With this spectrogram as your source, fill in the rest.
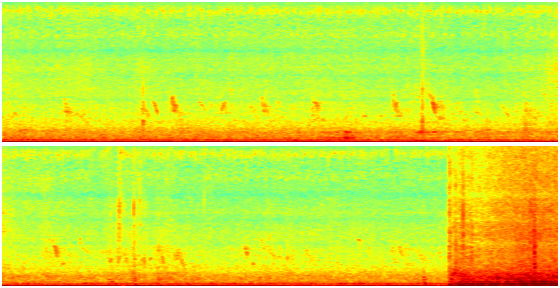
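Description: Honeybees swarm and hum around an open hive as a queen excluder is slid into place, a steady dense buzz close by with scattered brief flight whines over it, the hum swelling louder near the end.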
